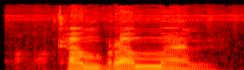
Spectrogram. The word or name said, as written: Kambraman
